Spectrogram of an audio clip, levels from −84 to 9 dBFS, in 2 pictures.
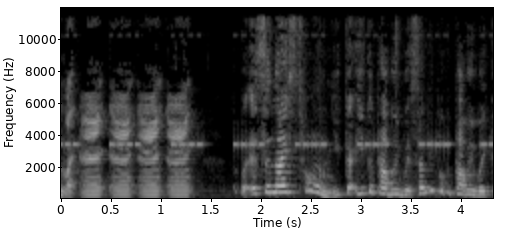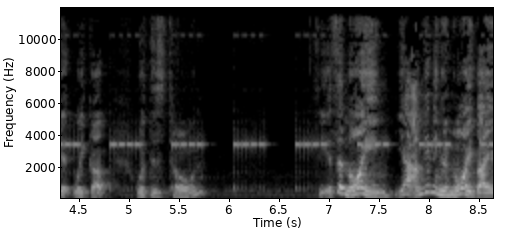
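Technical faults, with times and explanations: No technical faults can be heard.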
